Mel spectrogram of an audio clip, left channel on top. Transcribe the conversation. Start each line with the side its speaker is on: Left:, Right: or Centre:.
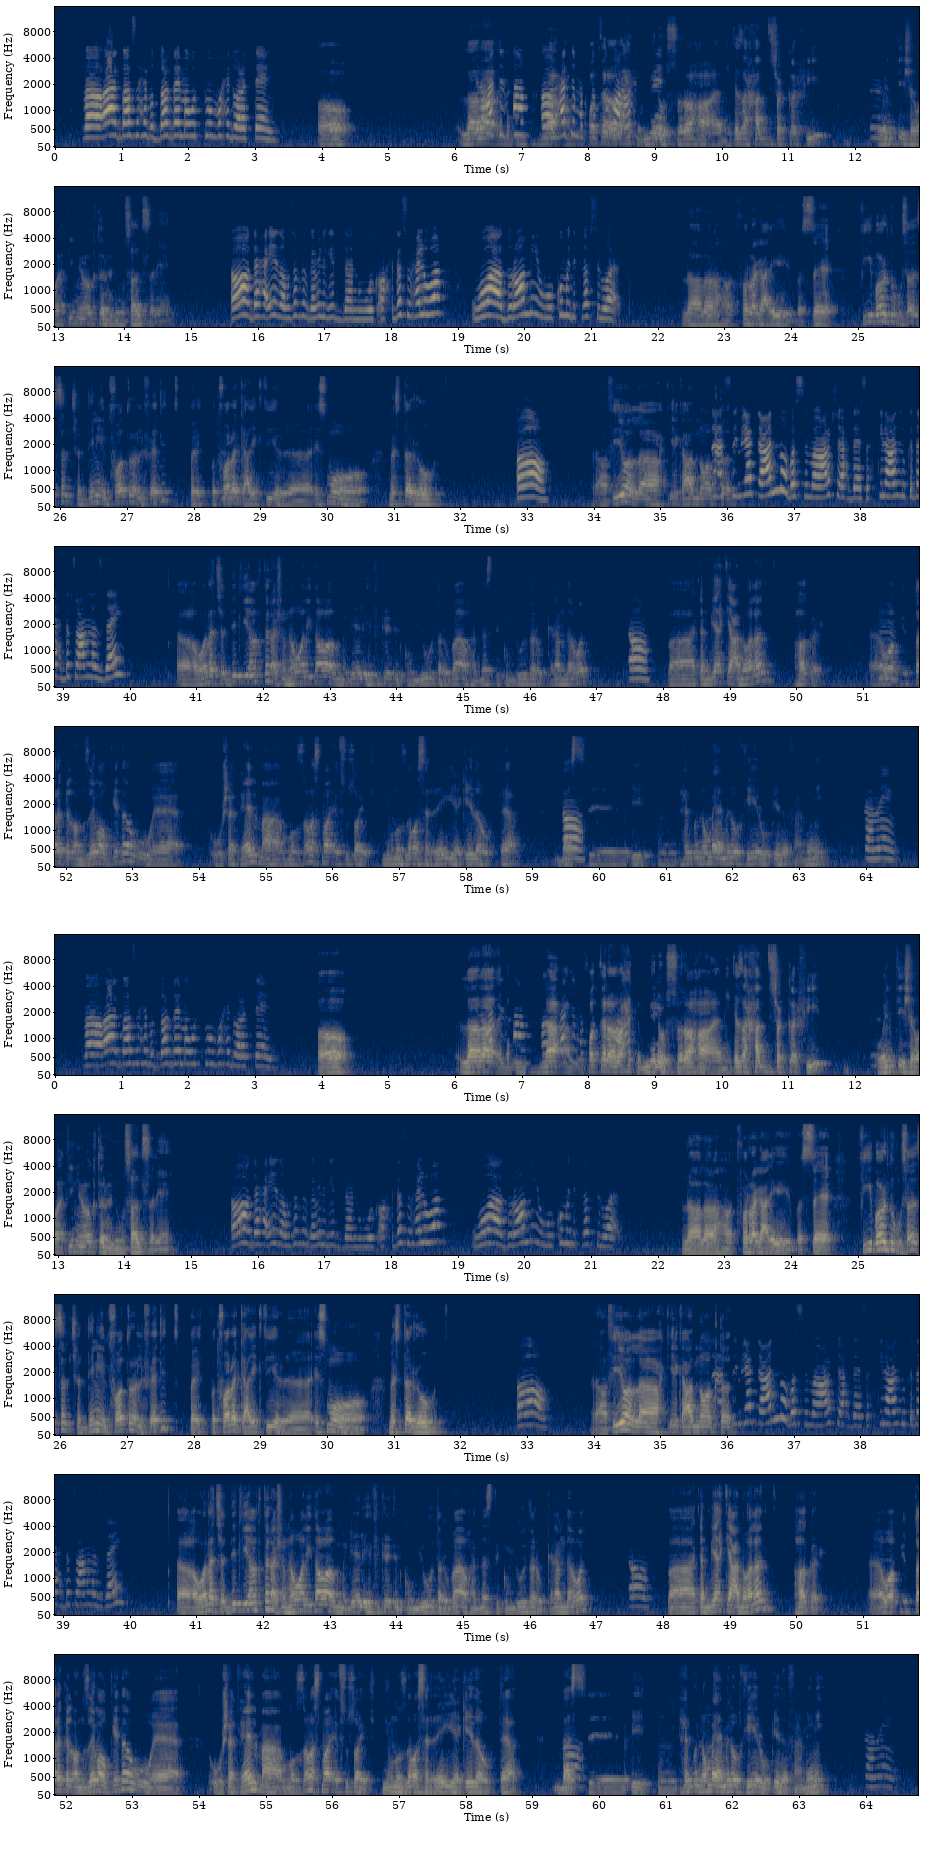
Left: فقعد بقى صاحب الدار ده يموت فيهم واحد ورا التاني
Right: اه لا
Left: لحد
Right: لا يعني
Left: ما
Right: لا
Left: اه لحد
Right: انا
Left: ما
Right: بفكر
Left: اتصفصفوا
Right: اروح
Left: على واحد
Right: اكمله
Left: كمان
Right: الصراحة يعني كذا حد شكر فيه
Left: مم.
Right: وانتي شوقتيني اكتر للمسلسل يعني
Left: اه ده حقيقي ده مسلسل جميل جدا واحداثه حلوة وهو درامي وكوميدي في نفس الوقت
Right: لا لا هتفرج عليه بس آه، في برضه مسلسل شدني الفترة اللي فاتت بقيت بتفرج
Left: مم.
Right: عليه كتير آه، اسمه مستر روبوت
Left: اه
Right: عارفيه ولا احكي لك عنه اكتر
Left: لا سمعت عنه بس ما اعرفش احداثه احكي لي عنه كده احداثه عامله ازاي
Right: آه، او انا اتشدت ليه اكتر عشان هو ليه دعوة بمجالي فكرة الكمبيوتر بقى وهندسة الكمبيوتر والكلام دوت
Left: اه
Right: فكان بيحكي عن ولد هاكر آه،
Left: امم
Right: هو بيخترق الأنظمة وكده و... وشغال مع منظمة اسمها اف سوسايتي دي منظمة سرية كده وبتاع بس
Left: اه
Right: بي... بيحبوا إن هم يعملوا الخير وكده فاهماني
Left: فاهمين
